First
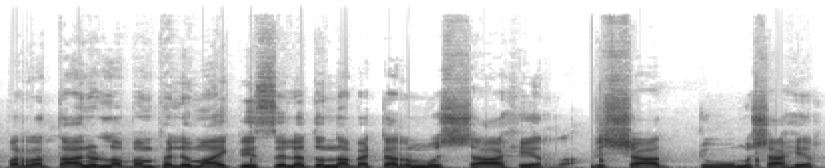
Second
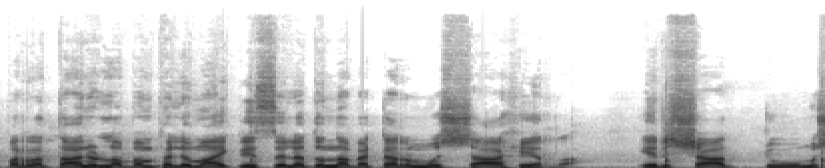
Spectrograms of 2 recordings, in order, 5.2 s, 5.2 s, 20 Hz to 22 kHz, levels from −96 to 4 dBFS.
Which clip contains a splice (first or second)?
first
